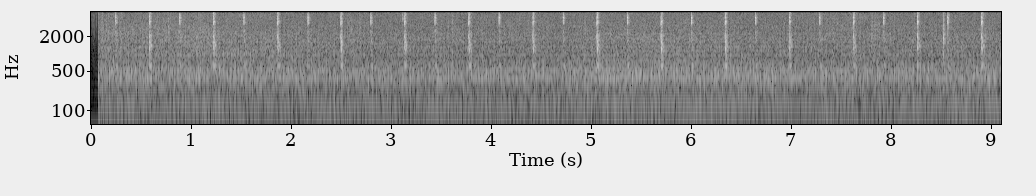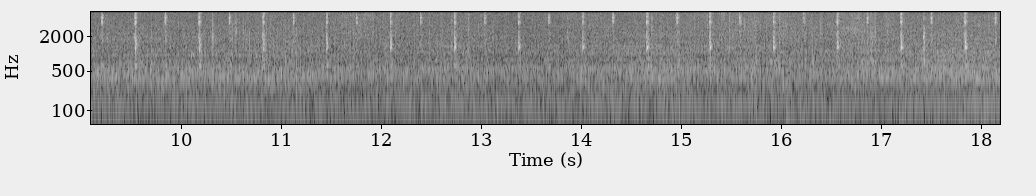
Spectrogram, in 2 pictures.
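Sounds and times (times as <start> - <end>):
turn signal blinker ticking: 0.0 - 18.1.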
